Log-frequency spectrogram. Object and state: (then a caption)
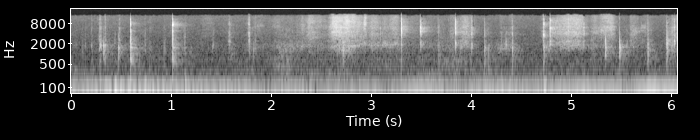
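Plastic game controller. Long nails tap and click on the buttons and casing of a hollow, handheld gold plastic Wii remote with a wrist strap. The result is a quick, irregular run of short, dry, bright clicks with almost no ring, over a steady low hum.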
